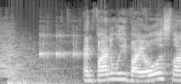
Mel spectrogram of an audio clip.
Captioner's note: Among Us noise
